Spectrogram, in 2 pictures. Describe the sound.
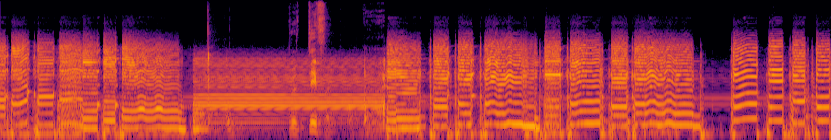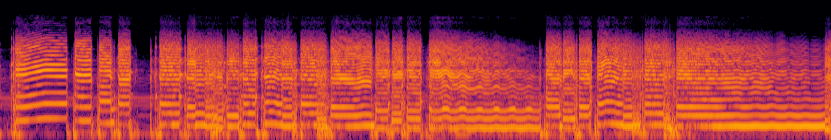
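Stratocaster electric guitar in the in-between pickup position, giving a thin out-of-phase tone through distortion and effects; loud, busy riffs mix with sustained ringing notes throughout, and a voice briefly speaks.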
